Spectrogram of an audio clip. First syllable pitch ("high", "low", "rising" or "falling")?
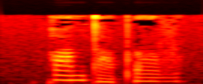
high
